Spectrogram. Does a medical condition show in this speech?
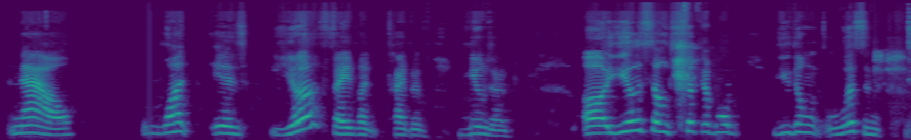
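Yes: cerebral palsy, mixed, moderate.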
